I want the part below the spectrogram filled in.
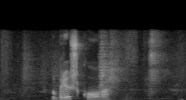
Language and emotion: Russian, neutral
